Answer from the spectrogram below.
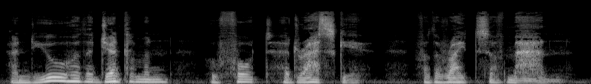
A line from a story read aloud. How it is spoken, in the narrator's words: Duff said softly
